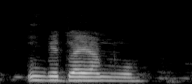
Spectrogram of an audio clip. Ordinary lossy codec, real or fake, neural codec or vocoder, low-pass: AAC, 32 kbps; real; none; 10.8 kHz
